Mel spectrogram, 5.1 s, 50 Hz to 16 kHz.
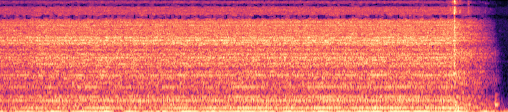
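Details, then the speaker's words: C5 Corvette engine being readied for racing on E85, cranked with spark plugs removed to prime oil: fast, even starter drone with no compression pulses, turning freely while oil pressure builds; normal. "engine spinning over [Music] no spark plugs are in so it's able to spin over pretty quick with no load and here comes oil pressure"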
